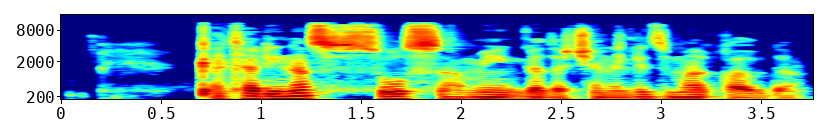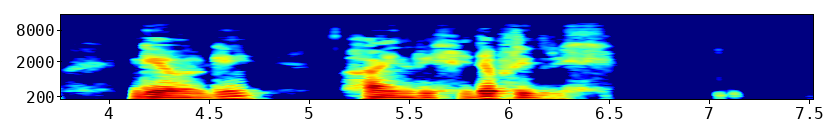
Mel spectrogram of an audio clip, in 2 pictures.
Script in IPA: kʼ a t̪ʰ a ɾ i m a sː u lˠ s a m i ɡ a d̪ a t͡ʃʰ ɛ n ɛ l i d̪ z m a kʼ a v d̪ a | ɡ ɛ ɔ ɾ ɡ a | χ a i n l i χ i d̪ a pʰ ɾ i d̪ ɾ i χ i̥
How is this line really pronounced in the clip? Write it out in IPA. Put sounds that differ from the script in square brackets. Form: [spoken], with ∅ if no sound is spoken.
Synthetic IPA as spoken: kʼ a t̪ʰ a ɾ i [n] a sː u lˠ s a m i ɡ a d̪ a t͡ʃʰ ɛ n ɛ l i d̪ z m a [qʼ] a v d̪ a | ɡ ɛ ɔ ɾ ɡ [i] | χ a i n [ɾ] i χ i d̪ a pʰ ɾ i d̪ ɾ i χ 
